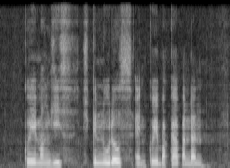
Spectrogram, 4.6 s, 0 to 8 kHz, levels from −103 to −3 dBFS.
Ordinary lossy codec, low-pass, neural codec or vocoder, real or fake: none; none; codec, 16 kHz, 16 kbps, FreqCodec, smaller model; fake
